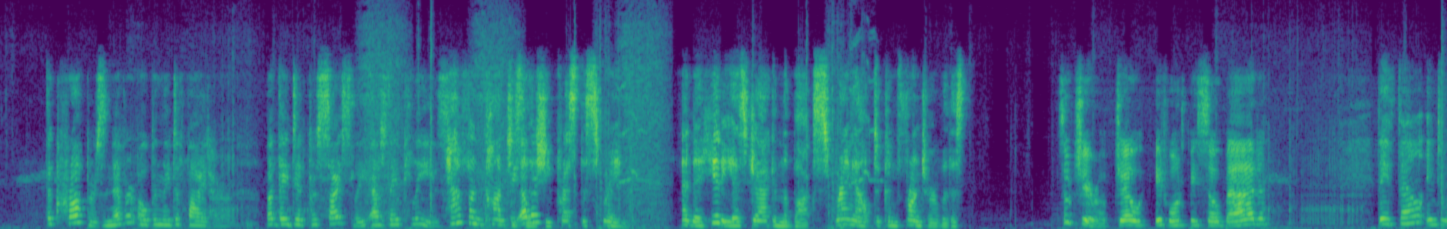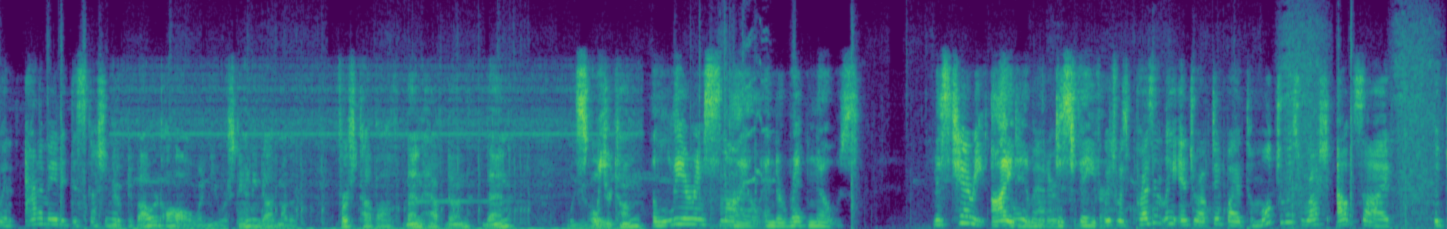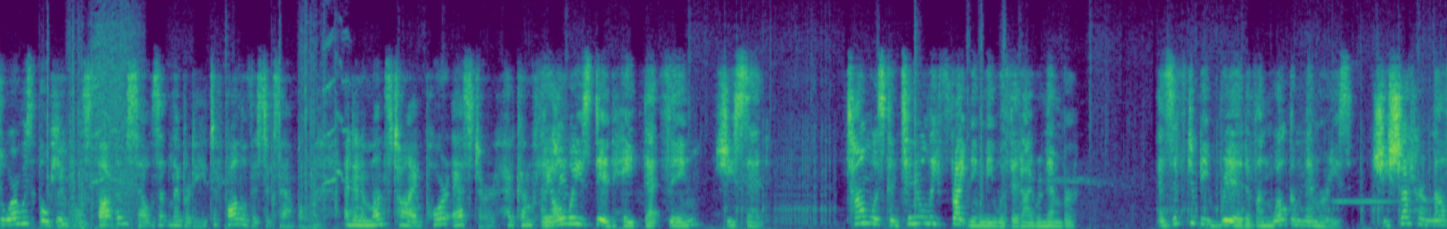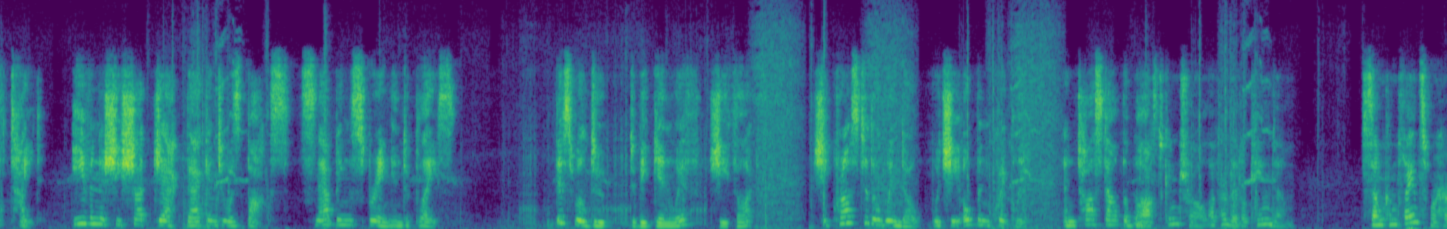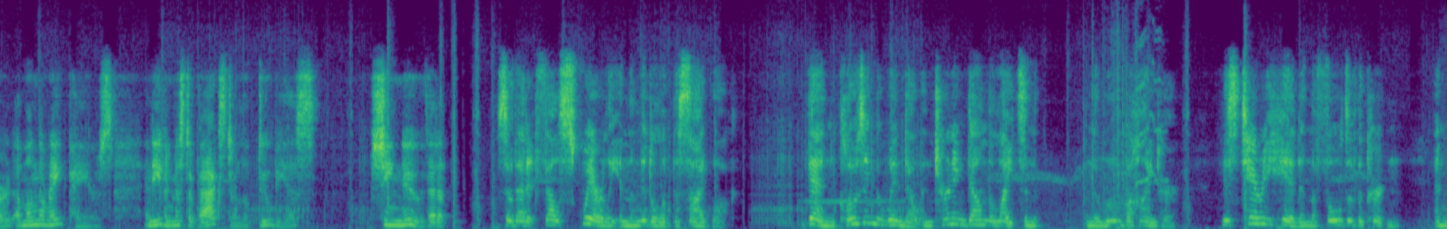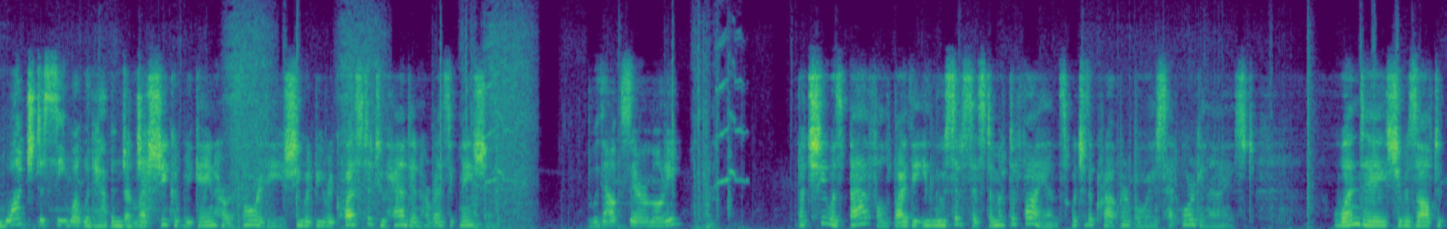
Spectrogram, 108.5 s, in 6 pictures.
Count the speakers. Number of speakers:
4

